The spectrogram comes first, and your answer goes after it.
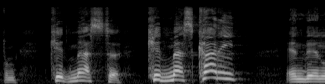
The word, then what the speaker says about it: Mescudi: I know I kind of confuse everybody with my rap name, but it's Meskity. Meskity.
